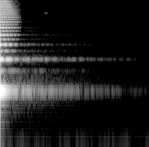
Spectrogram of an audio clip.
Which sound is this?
MOOG LEAD A#
moog minitaur lead roland space echo
moog, minitaur, echo, lead, roland, space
